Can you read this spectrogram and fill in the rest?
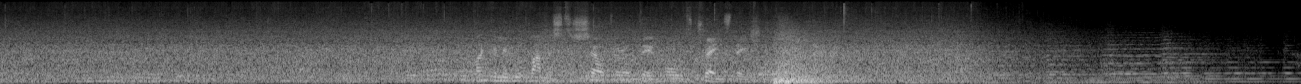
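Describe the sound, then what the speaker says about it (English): Steady rain falling around Windsor, a continuous broadband hiss of drops on hard surfaces, heavy and close, with a person speaking over it midway before the downpour fades out. "Now it's raining."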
